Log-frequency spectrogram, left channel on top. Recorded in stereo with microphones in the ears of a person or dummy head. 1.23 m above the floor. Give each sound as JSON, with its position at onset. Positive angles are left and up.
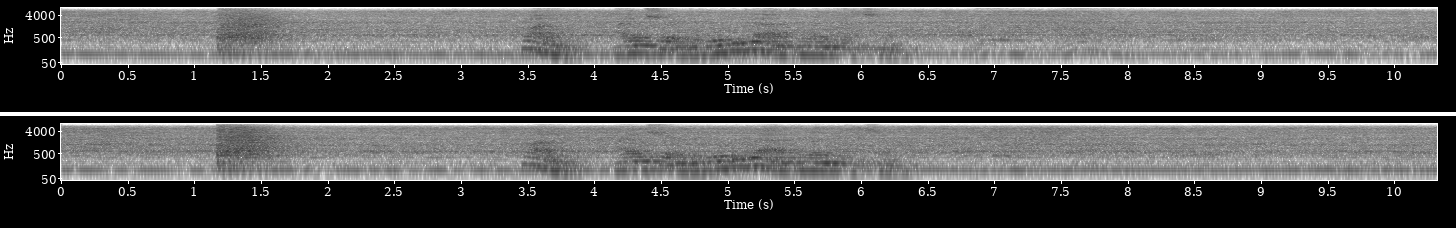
{"t": 0.0, "sound": "running water", "side_deg": -15, "distance_m": 1.4}
{"t": 1.2, "sound": "an explosion", "side_deg": -45, "distance_m": 0.5}
{"t": 3.4, "sound": "a man speaking", "side_deg": 65, "distance_m": 1.2}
